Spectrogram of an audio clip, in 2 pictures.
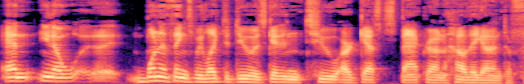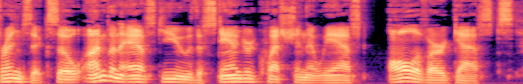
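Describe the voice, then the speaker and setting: A man's voice: mid-range voice, normal speed, hardly any pauses. A man co-hosting a podcast, chatting casually and often repeating words as he talks. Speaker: podcast co-host. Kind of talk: casual chat.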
